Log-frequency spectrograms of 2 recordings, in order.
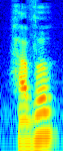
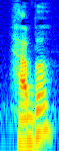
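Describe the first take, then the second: The two takes are said the same way.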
